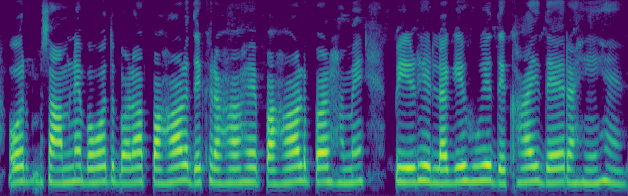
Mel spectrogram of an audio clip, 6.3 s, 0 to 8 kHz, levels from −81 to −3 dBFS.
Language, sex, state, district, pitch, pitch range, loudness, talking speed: Hindi, female, Rajasthan, Nagaur, 220 Hz, 210-230 Hz, -16 LUFS, 170 wpm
